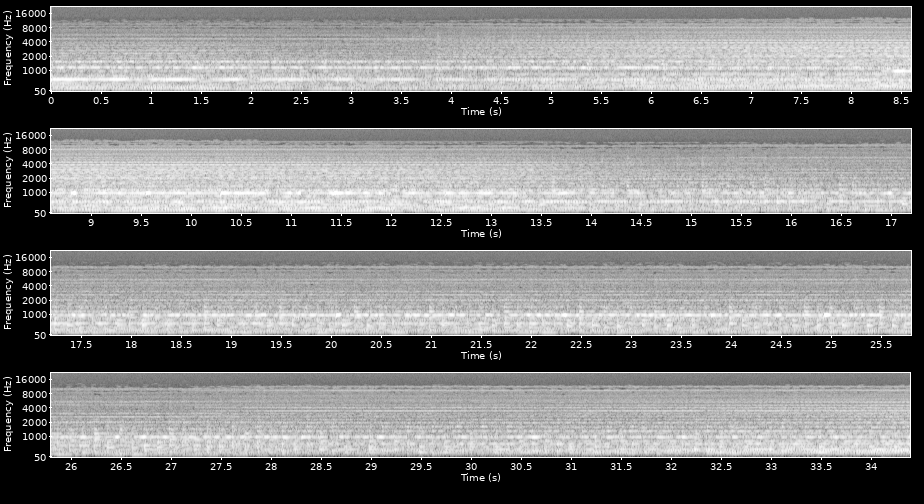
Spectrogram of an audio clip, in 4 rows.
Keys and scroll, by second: 7.5 z, 11.1 a, 13.9 z, 14.9 Delete, 19.8-21.6 typing, 31.6 9, 31.7 0, 31.9 Return, 32.2 b.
